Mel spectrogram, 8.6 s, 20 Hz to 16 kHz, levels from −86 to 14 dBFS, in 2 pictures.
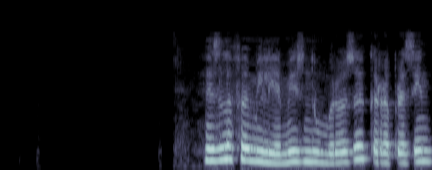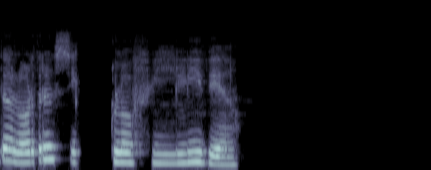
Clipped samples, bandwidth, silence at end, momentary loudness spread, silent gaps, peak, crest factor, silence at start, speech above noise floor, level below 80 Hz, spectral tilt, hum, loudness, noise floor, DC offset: under 0.1%; 7.2 kHz; 1.95 s; 13 LU; 5.27-5.42 s; -2 dBFS; 16 dB; 2.05 s; over 75 dB; -62 dBFS; -8 dB/octave; none; -16 LUFS; under -90 dBFS; under 0.1%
